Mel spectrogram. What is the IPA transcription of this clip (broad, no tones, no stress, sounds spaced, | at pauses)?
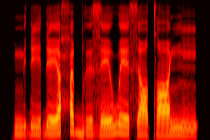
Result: mʲ e ɗ iː ɗ eː ħ i b ɨː z eː w eː s eː tˤ eː ŋ ĩ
